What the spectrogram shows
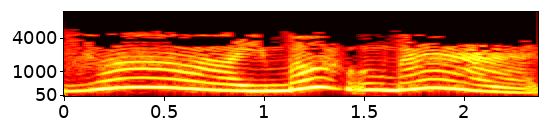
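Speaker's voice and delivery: joyful, delighted, high-pitched voice. A yellow spotted snake sees the thin little moon, happy. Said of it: "با خوشحالی گفت".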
